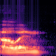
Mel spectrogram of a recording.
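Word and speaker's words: Eoin: Because you read um it's Owen, right? It's Oh, is that way you actually say his name? Owen.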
